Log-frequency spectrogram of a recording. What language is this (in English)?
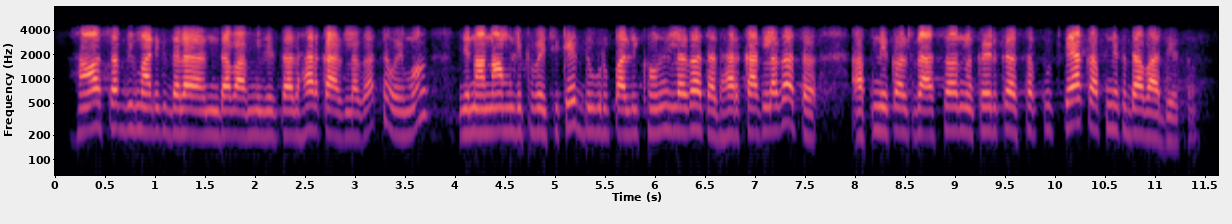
Maithili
